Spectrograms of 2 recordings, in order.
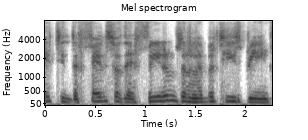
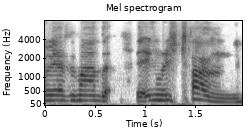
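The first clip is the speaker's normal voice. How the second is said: high, hammed-up English accent; mock-English accent, playfully overdone; put-on English accent; 6 semitones higher than usual. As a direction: do a bad English accent, pitched up. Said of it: "That's a terrible accent".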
